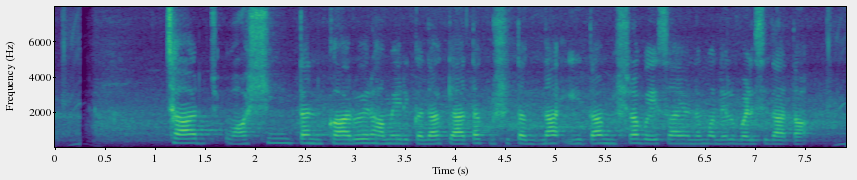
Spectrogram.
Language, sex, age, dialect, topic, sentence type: Kannada, female, 18-24, Central, agriculture, statement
